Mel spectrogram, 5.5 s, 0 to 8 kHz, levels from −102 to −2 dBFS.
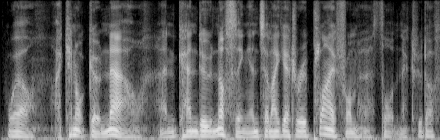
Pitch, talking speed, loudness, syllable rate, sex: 90 Hz, 195 wpm, -20 LUFS, 4.8 syllables/s, male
